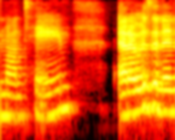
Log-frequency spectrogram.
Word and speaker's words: Montaigne: went back and forth you pronounce it montaine. I I'm hearing some academics use Montaine. I'll just do it the American Montaigne.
